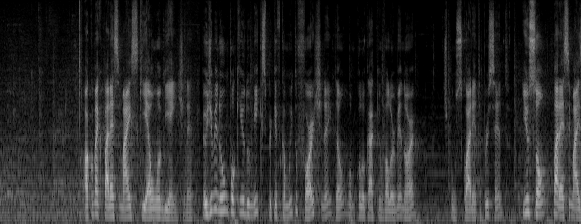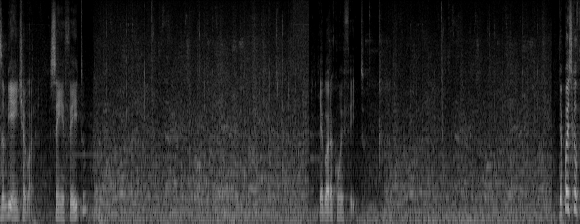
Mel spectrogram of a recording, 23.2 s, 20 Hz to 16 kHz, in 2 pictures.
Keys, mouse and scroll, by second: 3.9 space, 10.3 space, 13.3 space, 17.7 space, 22.6 space.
